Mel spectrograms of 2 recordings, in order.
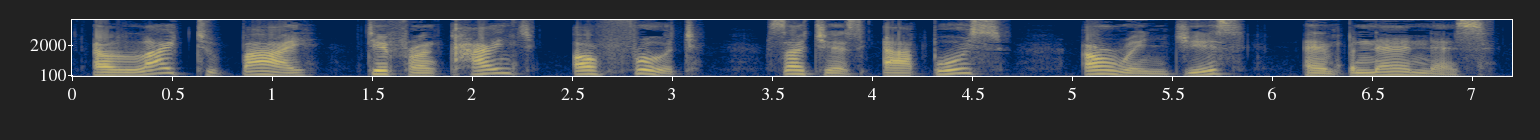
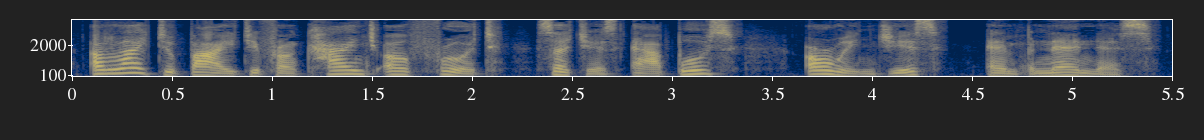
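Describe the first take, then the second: First: The sentence is read at a slow pace. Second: The sentence is read at a fast pace. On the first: "천천히 보세요" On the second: "저를 따라서 너무 빨리 읽으실 필요는 없고요"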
